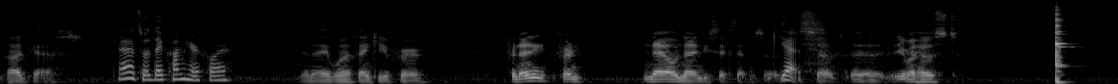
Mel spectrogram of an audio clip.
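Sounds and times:
speech: 0.1 - 2.4, 3.0 - 4.4, 5.1 - 9.6
two glasses clinking in a toast: 10.6 - 10.8.

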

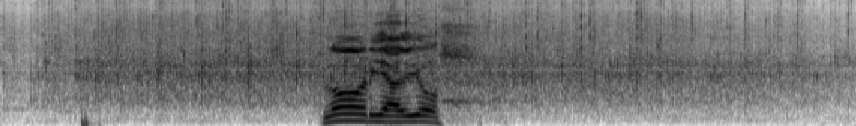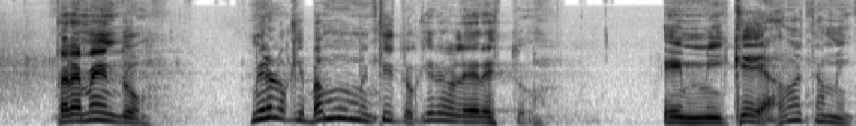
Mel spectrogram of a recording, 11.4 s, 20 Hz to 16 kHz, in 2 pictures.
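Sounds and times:
congregation applauding: 0.0 - 6.6
speech: 2.1 - 3.1, 6.1 - 6.8, 7.4 - 9.4, 10.1 - 11.4.

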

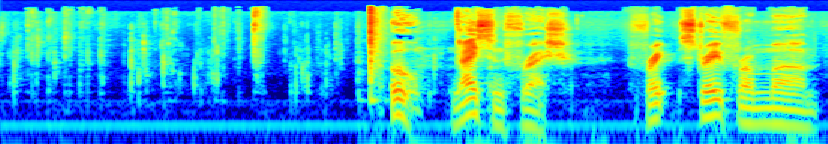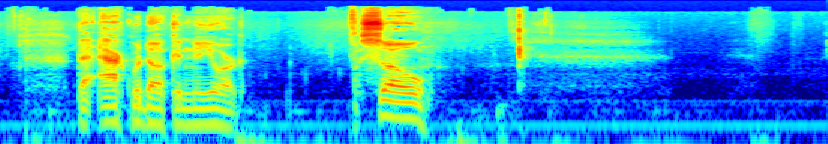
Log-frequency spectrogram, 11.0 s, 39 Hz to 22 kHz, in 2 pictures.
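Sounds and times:
person sipping water from the aqueduct in New York: 0.0 - 2.6
speech: 2.6 - 7.2, 7.9 - 8.5.

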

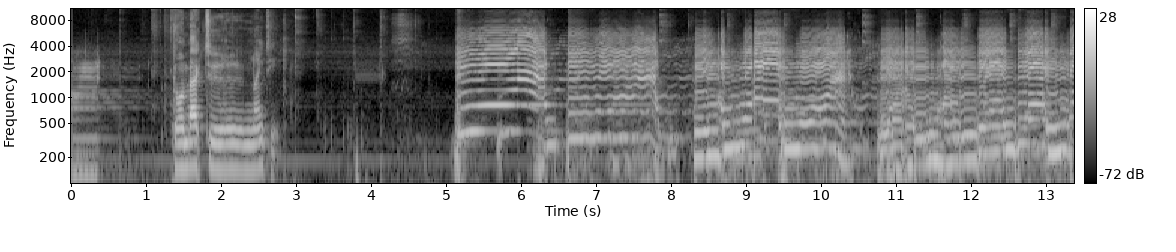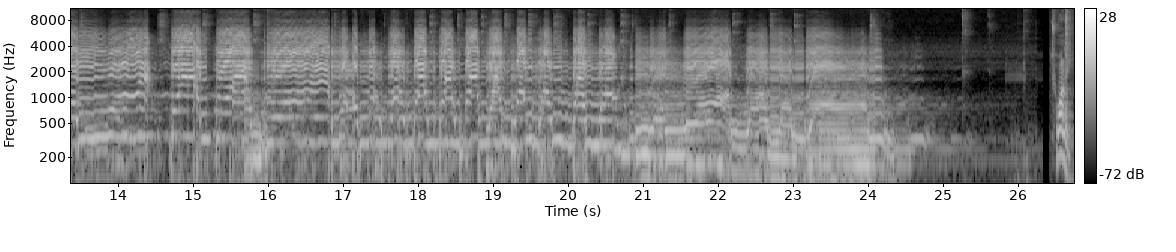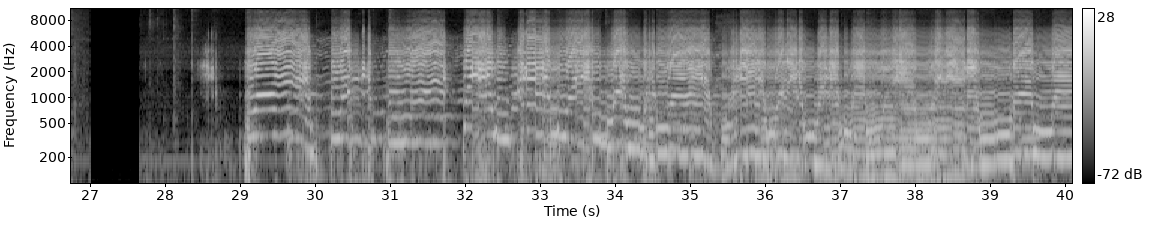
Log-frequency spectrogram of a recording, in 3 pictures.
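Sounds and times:
electric guitar on bridge pickup through distortion and wah pedal playing riff: 0.0 - 0.9, 5.1 - 25.0, 29.0 - 40.0
speech: 1.3 - 2.9, 26.5 - 26.8.

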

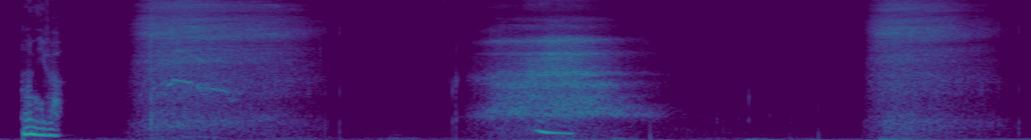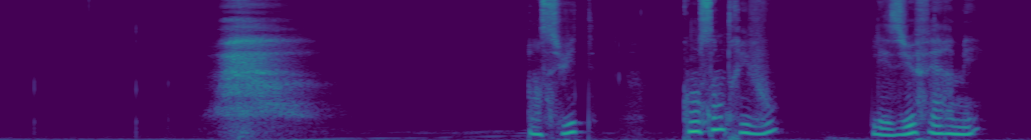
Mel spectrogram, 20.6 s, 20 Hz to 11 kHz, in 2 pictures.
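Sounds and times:
speech: 0.3 - 0.7, 5.4 - 5.7, 15.7 - 16.3, 17.2 - 18.2, 19.0 - 20.2
slow deep inhalations and relaxed sighing exhalations: 1.2 - 3.4, 4.6 - 7.1, 8.6 - 10.3, 12.4 - 13.9, 16.5 - 16.9.

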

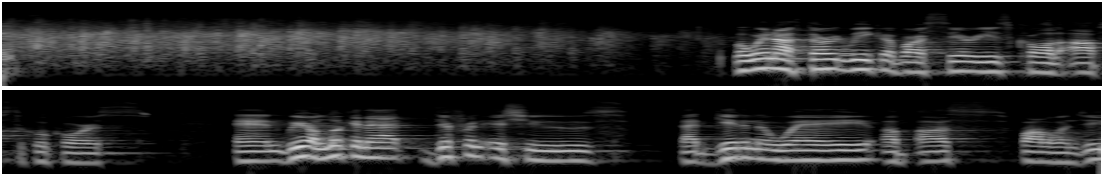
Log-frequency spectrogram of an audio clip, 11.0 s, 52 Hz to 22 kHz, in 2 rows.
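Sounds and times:
audience applauding: 0.0 - 3.6
speech: 3.7 - 10.9.

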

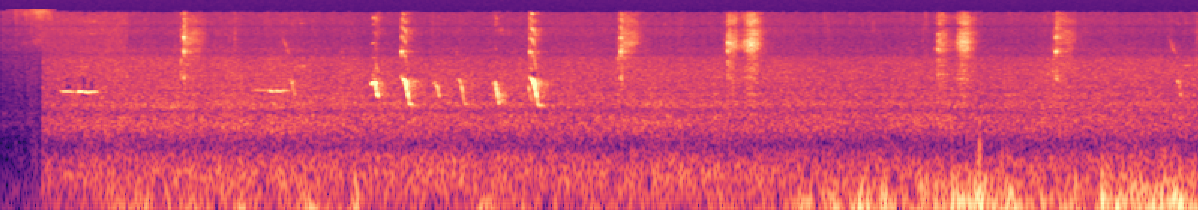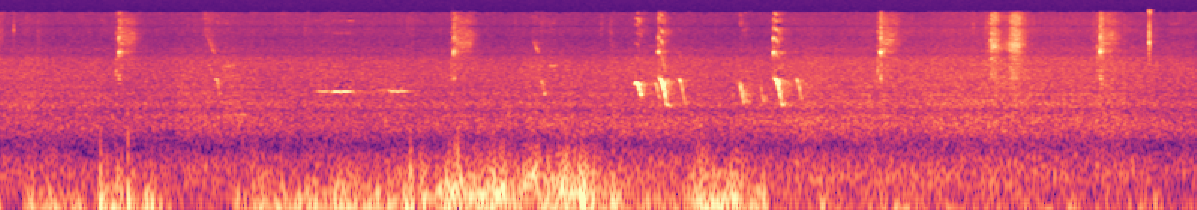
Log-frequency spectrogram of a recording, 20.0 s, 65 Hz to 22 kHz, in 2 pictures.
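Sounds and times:
wind at beach: 0.0 - 19.9
tui calling at tree line above beach: 0.4 - 5.4, 6.0 - 6.4, 12.6 - 19.4
surf roar at beach: 0.4 - 19.9.

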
